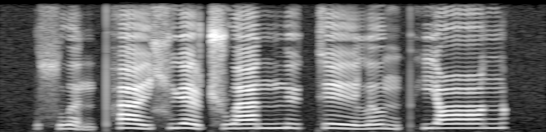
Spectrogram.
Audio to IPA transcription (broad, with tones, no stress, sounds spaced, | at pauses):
s w ə̰˨˩ n pʰ a˥˧ ɪ̯ ɕ ɥ ɛ˥˩ ʈ͡ʂ w a˥ n n̪ y˥˧ k e˥˧ ɪ̯ l ɤ˥˩ ŋ pʰ j ɑ˥ ŋ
